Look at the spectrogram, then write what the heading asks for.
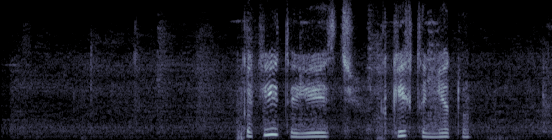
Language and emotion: Russian, sad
